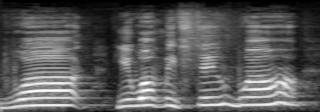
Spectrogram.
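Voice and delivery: put-on bored woman voice. Voicing the lady drawn on the pattern packet: imitating a bored woman. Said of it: "She looks so bored".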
